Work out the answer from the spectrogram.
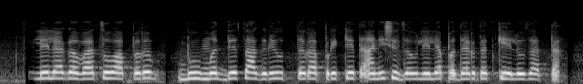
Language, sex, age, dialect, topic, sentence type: Marathi, female, 18-24, Southern Konkan, agriculture, statement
